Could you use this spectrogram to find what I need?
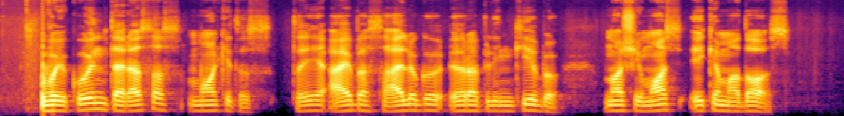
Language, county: Lithuanian, Šiauliai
